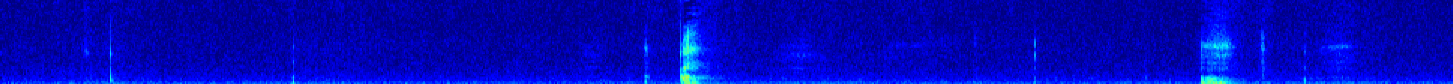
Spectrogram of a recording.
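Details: Short, sharp hiccup sounds, two louder ones and several faint ones, in a quiet room: hiccups.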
